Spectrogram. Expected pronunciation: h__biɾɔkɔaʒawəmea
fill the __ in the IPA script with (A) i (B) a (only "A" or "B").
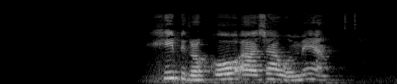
A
